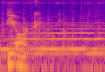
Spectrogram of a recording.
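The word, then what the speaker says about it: Björk: was thinking of uh bjork but the bee is silent so it's just like york or something like that um where is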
